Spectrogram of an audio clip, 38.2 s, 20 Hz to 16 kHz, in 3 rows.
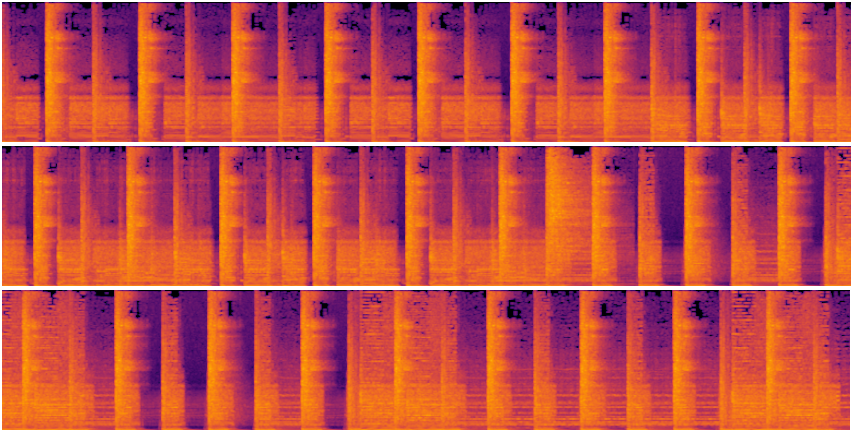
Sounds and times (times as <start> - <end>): Music: 0.0 - 38.2.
